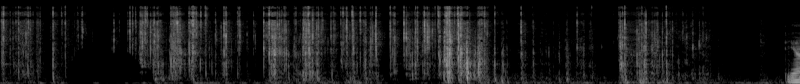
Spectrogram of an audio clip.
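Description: Foil trading-card pack wrapper being crinkled and torn open by hand: a dense run of sharp crackles and rustles, dying away near the end as the cards come out.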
